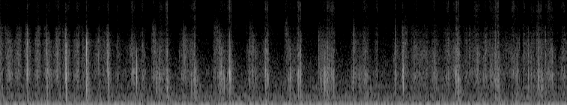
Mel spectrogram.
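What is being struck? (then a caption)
Denim shorts pocket. Fingernails scratch and pinch the pocket edge and stitching of worn black denim cutoff shorts. A quiet run of short, dry, papery scratches and rubs, bright and crisp, repeats in quick succession over a steady low hum.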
